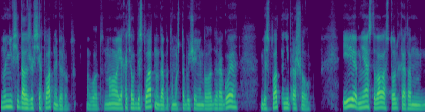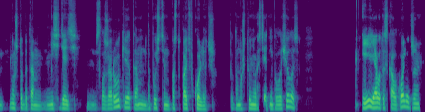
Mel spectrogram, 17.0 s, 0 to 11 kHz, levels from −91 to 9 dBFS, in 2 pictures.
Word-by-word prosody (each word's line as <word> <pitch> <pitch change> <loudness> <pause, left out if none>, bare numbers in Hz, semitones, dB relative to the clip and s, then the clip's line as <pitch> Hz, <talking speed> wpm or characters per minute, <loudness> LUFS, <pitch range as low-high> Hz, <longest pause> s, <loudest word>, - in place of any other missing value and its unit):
Ну, 155 +1 -1
не 170 0 +1
всегда. 160 -4 +3
Л 130 - +5
же 130 +2 0
всех - - -3
платно 145 -6 +2
берут, 105 -1 -8 0.2
вот, 105 -1 -7
но 125 +1 0
я 125 - +2
хотел 130 0 -1
бесплатно, 130 0 +2
да, 115 -1 +1
потому 115 +2 -5
что 115 +1 -6
обучение 115 -1 -3
было 110 0 -2
дорогое, 145 +7 +1 0.4
бесплатно 135 +4 -1
не 135 -1 0
прошёл. 115 -4 -3 0.6
И 175 +4 +6
мне 150 +4 +2
оставалось 140 -2 +3
только 130 -3 0
там, 110 -2 -2
ну, 135 -1 -3
чтобы 115 -1 -5
там 110 -2 -3
не 115 - 0
сидеть, 115 0 -2
м, 110 +1 -14
сложа 120 0 -3
руки, 160 -2 +2
там, 115 -4 -2
допустим, 115 -2 -4
поступать 120 +1 0
в - - -18
колледж, 105 -3 0 0.3
потому 110 -1 -5
что 110 +3 -6
университет 115 -1 -1
не 115 - -1
получилось. 125 +7 -1 1.2
И 150 +6 +6
я, 145 -2 +8
вот, 135 -1 +2
искал 120 -2 -1
колледжи 135 -3 +2
120 Hz, 175 wpm, -23 LUFS, 115-140 Hz, 1.2 s, я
